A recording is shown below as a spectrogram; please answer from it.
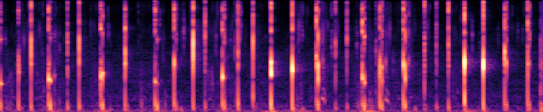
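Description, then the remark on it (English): A voice imitates the click language of an ancient African Bushmen tribe with a long, rapid series of sharp tongue and mouth clicks in an uneven, speech-like rhythm, with no words spoken. “They're a, a an ancient uh, African tribe, and they communicate with a series of, of clicking sounds.”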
